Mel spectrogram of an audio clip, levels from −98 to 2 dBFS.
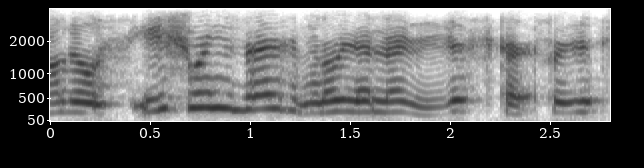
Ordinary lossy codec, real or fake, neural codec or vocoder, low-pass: Opus, 24 kbps; fake; codec, 24 kHz, 1 kbps, SNAC; 3.6 kHz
